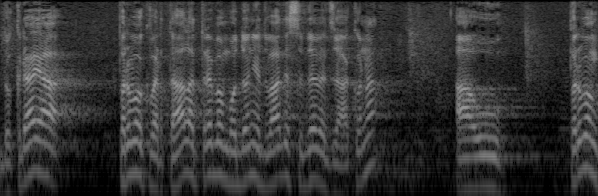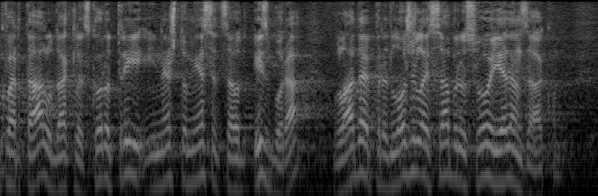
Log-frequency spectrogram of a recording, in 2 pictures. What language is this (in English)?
Croatian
